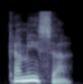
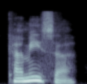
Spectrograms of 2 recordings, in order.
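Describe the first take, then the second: No difference in how they are said.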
